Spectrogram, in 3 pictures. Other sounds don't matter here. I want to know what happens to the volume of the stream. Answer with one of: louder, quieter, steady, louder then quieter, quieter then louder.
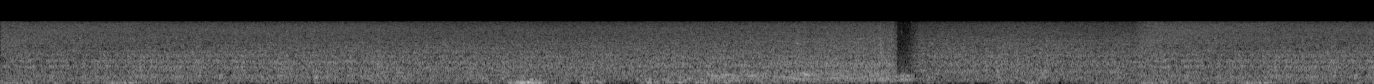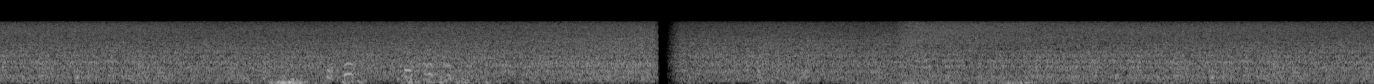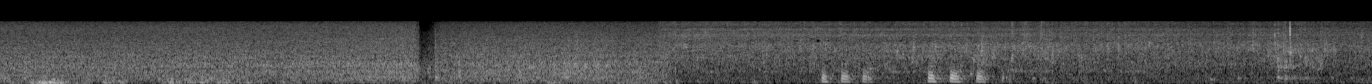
steady.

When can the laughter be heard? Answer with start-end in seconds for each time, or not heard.
16.9-18.2, 35.6-37.6.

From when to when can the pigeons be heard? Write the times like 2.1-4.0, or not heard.
7.0-9.3, 31.2-33.8.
